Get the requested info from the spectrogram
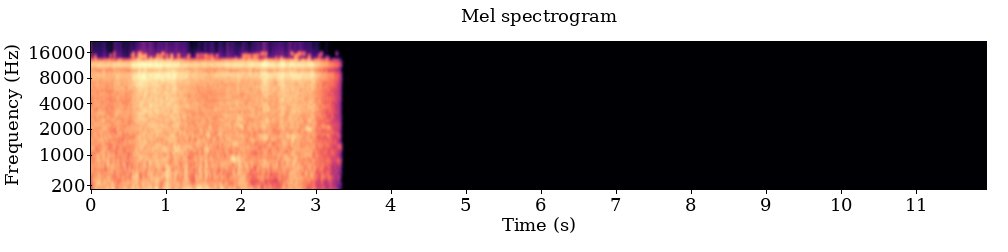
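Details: Roaring wind and crashing surf on a beach for about three seconds, then complete silence.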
